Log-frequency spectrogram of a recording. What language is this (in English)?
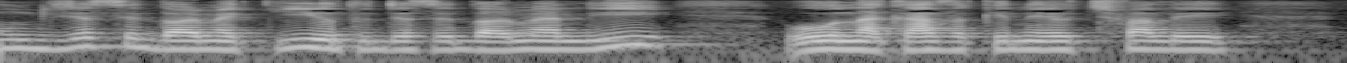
Portuguese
